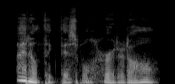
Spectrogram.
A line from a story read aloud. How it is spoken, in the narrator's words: whispered soothingly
